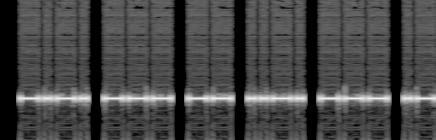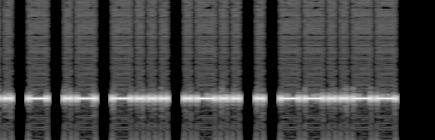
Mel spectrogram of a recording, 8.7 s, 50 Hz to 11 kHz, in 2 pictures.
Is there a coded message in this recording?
Yes: Morse code from 0.2 to 8.3 s, heard as a keyed tone, about 20 wpm, 1000 Hz. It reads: COMFORTABLE,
